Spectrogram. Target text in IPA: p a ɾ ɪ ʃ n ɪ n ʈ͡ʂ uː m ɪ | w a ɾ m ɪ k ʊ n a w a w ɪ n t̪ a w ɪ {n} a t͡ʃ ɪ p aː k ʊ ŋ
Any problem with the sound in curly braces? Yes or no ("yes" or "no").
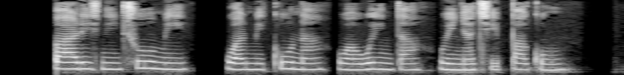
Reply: yes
